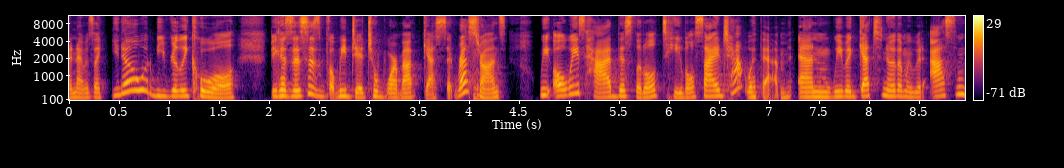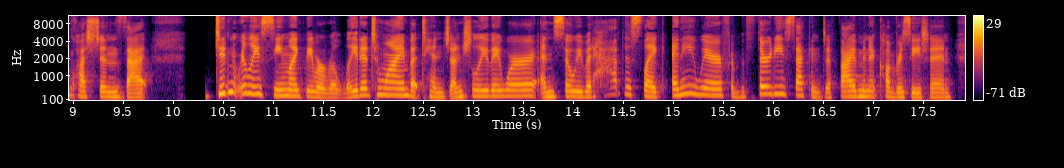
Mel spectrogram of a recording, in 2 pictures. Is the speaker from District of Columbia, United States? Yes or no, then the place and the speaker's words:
no; Philadelphia, Pennsylvania, United States; I'm from Philly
